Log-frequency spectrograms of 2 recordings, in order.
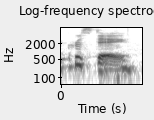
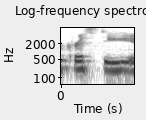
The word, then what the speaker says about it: cristae: going to occur in the cristae or christie if you'd rather say it like that as far as your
